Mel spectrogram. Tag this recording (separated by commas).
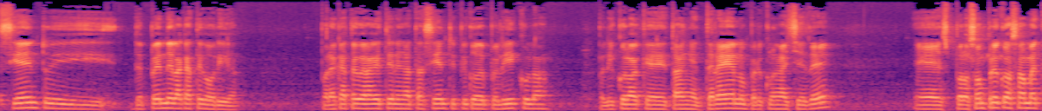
Speech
